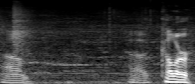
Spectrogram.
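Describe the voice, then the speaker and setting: A man's voice: slow, a bit bright, soft background music. A man from Texas, a laid-back biker guest on a casual talk show.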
